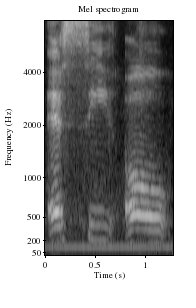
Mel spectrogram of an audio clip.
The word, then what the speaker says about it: SCOX: Another form of his name is SCOX, like socks. Like white socks, red socks, but it's spelled SCOX.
